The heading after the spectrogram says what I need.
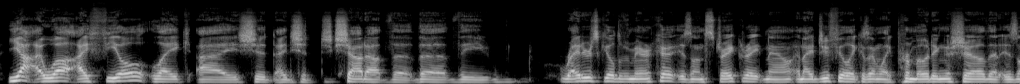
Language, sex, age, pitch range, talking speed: English, male, 20-39, 110-135 Hz, 210 wpm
